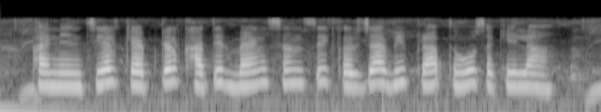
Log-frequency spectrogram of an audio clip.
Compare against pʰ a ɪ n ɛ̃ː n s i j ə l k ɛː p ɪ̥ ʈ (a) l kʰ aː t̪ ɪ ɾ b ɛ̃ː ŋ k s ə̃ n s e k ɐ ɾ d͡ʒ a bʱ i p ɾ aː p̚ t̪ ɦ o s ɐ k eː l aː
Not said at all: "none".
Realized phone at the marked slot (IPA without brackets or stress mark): ə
